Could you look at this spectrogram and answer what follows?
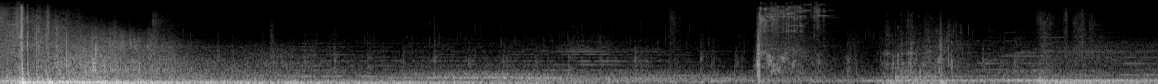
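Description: Explosive spell blasts in Hogwarts Legacy on PS5, a booming burst early followed by a sharp crackling impact midway, over a dense rumbling game soundscape with music.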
